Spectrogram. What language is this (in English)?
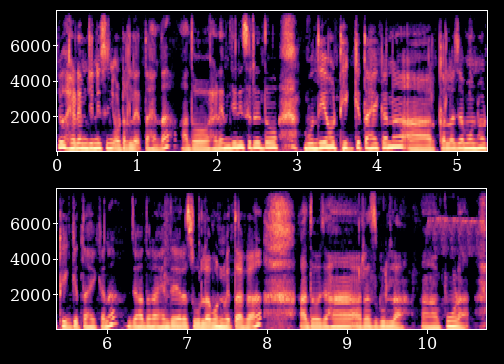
Santali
